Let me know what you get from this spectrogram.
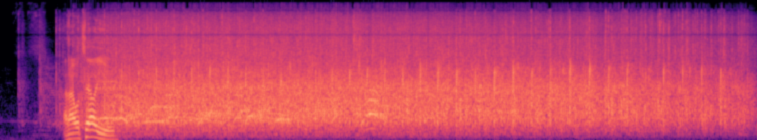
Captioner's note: applause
